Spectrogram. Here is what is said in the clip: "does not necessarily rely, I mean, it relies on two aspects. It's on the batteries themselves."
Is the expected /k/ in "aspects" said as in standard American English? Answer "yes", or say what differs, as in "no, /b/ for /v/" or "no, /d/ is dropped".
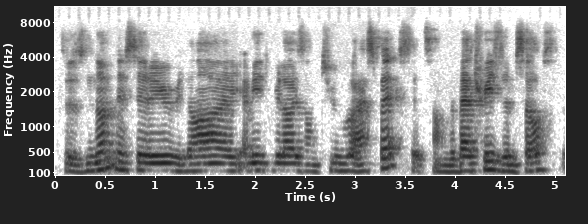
yes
